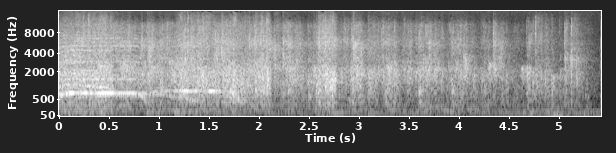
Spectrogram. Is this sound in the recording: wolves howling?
no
